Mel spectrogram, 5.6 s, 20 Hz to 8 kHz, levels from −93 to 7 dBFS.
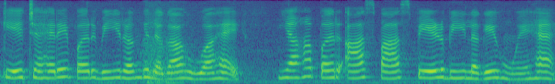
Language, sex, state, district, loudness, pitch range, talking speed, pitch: Hindi, female, Punjab, Fazilka, -15 LUFS, 230-250 Hz, 185 wpm, 240 Hz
